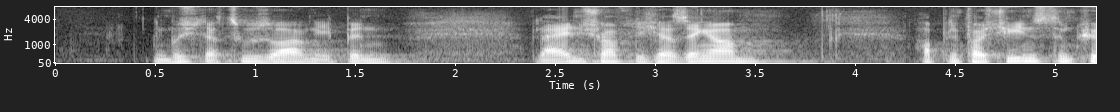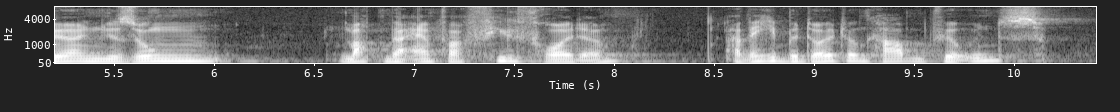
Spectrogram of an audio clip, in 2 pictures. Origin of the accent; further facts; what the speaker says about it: Oranienburg, Brandenburg, Germany; Wenn bei uns in Oranienburg damals, wo ich eigentlich herstamme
